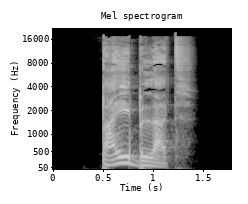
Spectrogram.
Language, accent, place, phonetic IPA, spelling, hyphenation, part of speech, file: German, Germany, Berlin, [ˈbaɪ̯blat], Beiblatt, Bei‧blatt, noun, De-Beiblatt.ogg
- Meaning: supplement, supplemental sheet (of a document)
